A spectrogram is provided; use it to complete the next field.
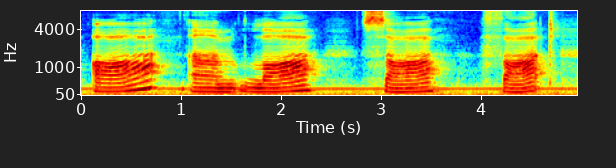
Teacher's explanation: we have the vowel ah which is a rounded open back vowel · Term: vowel aw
